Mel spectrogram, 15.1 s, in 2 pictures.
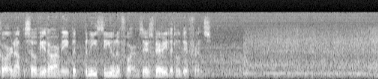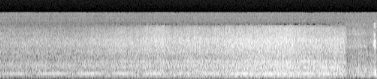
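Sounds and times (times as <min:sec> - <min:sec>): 
speech: 0:00.0 - 0:04.4
bus engine rumbling: 0:04.7 - 0:15.0.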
